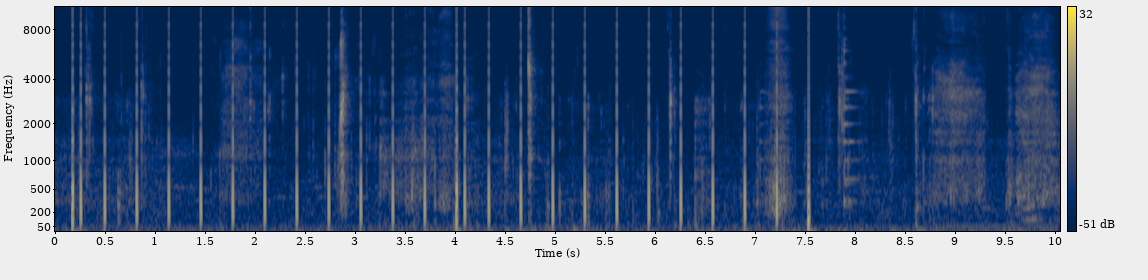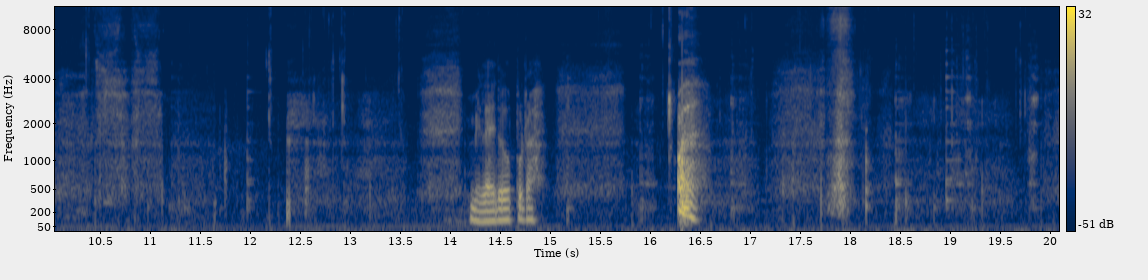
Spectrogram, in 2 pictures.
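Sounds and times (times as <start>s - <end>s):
soft chewing noises: 0.0s - 14.0s, 15.0s - 20.0s
open-mouth chewing smacking: 0.1s - 9.4s, 10.2s - 13.6s.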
